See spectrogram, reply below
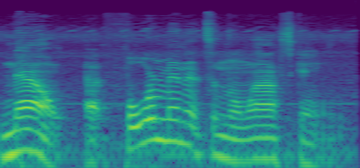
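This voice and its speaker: A man's voice: mid-range voice, measured pace, a little hiss or hum. A man hosting a casual commentary on a game replay, thinking aloud as he checks what the player does. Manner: thinks aloud, grows excited at findings. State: has the hiccups. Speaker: host analyzing a match replay.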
